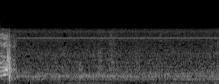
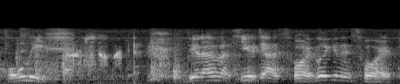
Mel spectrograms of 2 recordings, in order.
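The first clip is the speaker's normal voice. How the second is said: excited; 6 semitones higher, slower than usual. Real, not acted. Shocked by a huge fork.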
